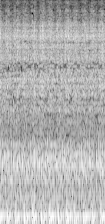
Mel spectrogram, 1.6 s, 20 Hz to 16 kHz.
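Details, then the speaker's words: Honda Pop 100 single-cylinder at idle: steady idle with a quick, even tick-tack slap about eight times a second from a slack cam chain hitting the top of the engine; found on teardown. "Pronto, quando a corrente folga demais aqui, ela fica topando aqui em cima, tá vendo? Ó, ela tá topando aqui, por isso que ele faz aquele barulho. Um teco, teco, teco, porque ela tá topando aqui em cima."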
